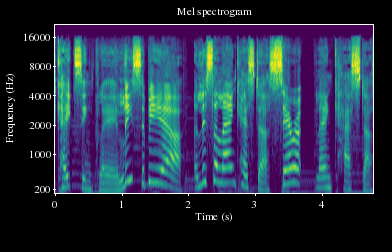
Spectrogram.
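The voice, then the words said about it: Put-on Queensland Australian accent. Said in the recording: “that was my Queensland accent.”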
